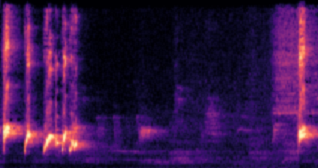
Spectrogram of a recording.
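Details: Caged red-whiskered bulbul practising its morning fighting song: a fast opening run of loud looping whistles, a quiet pause with faint chatter, then one more sharp note.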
